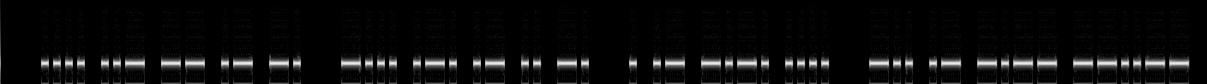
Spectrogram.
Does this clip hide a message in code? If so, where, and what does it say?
Yes: Morse code from 0.4 to 11.9 s, heard as a keyed tone, about 20 wpm, 1000 Hz. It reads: HUMAN BRAIN EACH DAY,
